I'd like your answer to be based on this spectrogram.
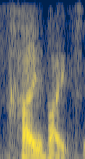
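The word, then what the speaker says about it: Hivite: Chi means life. Chivite, it's how we should pronounce it in English.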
